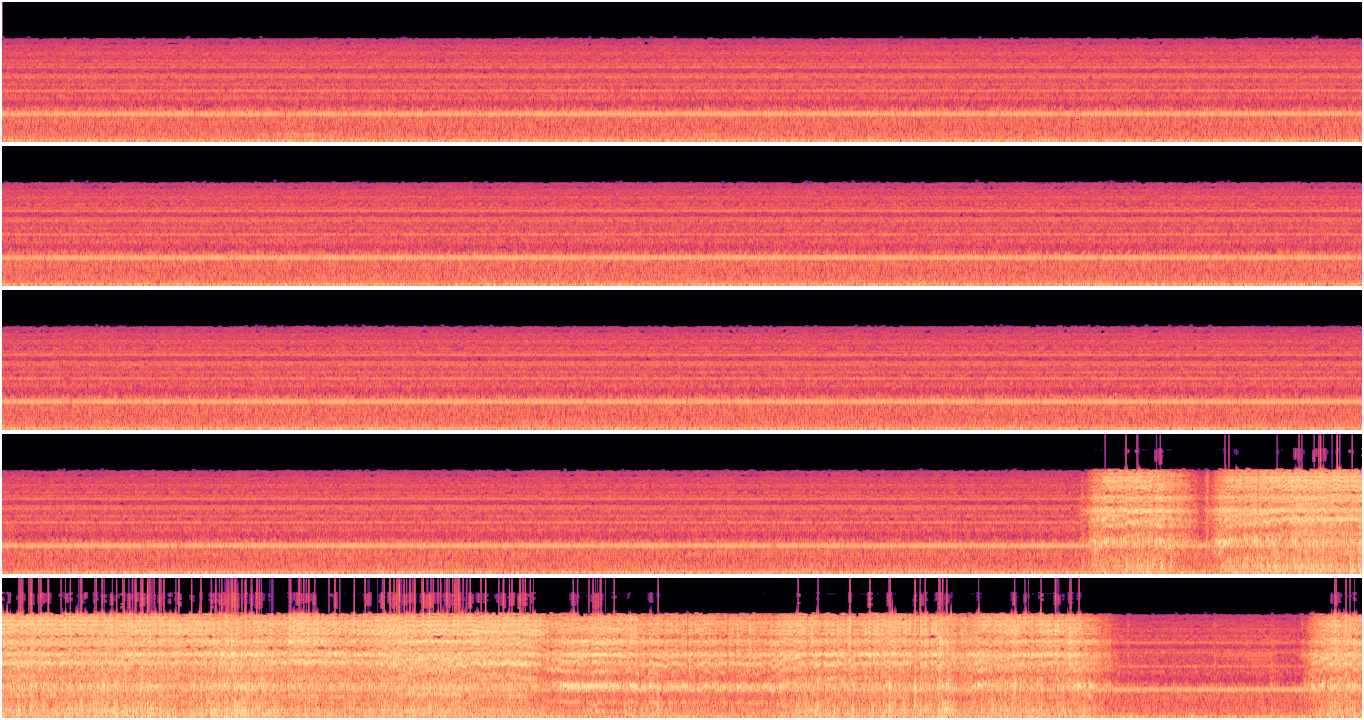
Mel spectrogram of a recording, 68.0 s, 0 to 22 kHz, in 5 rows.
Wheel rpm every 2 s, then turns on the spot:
0, 0, 0, 0, 0, 0, 0, 0, 0, 0, 0, 0, 0, 0, 0, 0, 0, 0, 0, 0, 0, 0, 0, 0, 0, 40, 120, 160, 160, 150, 120, 140, 50, 20.
66-68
